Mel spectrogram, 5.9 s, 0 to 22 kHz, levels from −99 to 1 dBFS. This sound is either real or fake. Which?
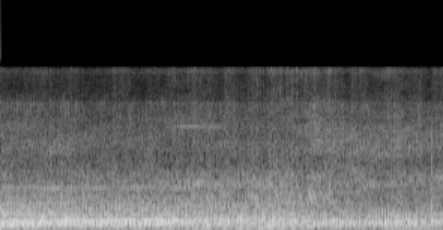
real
